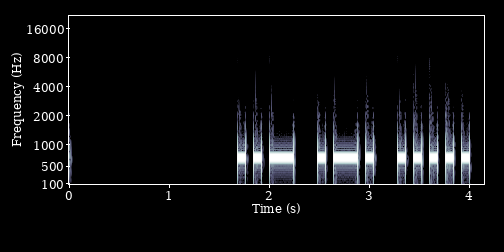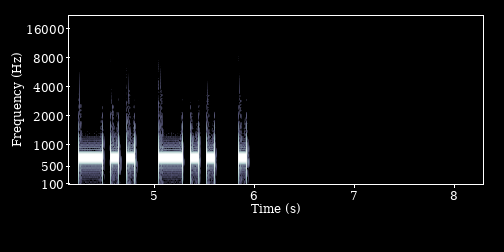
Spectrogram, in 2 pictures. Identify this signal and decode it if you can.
Morse code, heard as a keyed tone, about 16 wpm, 700 Hz. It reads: UR5DDE
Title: DXCC-100 Call Signs - 6 Characters - Repeated 3x - 15wpm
